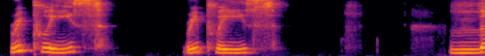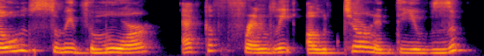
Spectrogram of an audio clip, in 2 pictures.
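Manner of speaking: slow, deliberate, careful word-by-word enunciation. A teacher pronounces a sentence again for learners to repeat, slow careful pronunciation. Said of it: "I will pronounce this sentence one more time slowly".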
